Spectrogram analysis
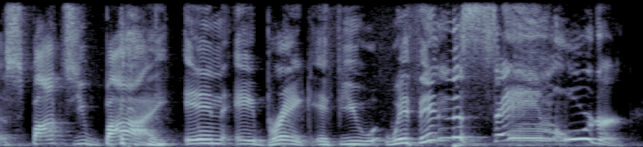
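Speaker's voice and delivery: voice cracking at very high pitch. Host explaining a promotion to listeners, voice cracking. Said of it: "listen to me cracking my voice on this".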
